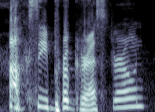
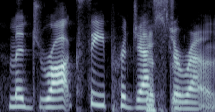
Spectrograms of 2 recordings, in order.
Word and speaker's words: medroxyprogesterone: because it's oxyprogesterone. Like I can't pronounce. It is medroxyprogesterone. There we go.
